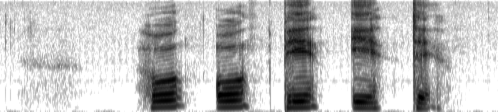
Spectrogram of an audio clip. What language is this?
Norwegian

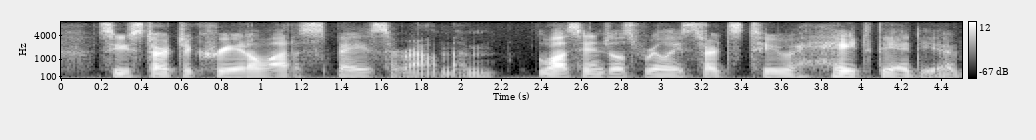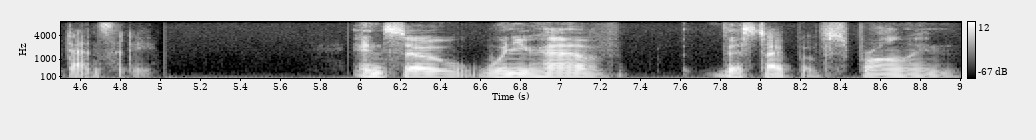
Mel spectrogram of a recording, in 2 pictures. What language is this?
English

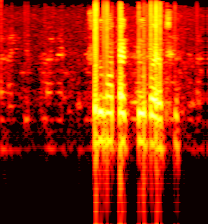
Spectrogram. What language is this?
Bangla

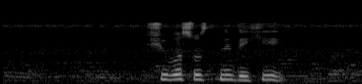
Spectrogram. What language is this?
Nepali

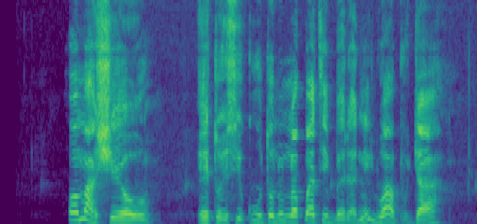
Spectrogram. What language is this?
Yoruba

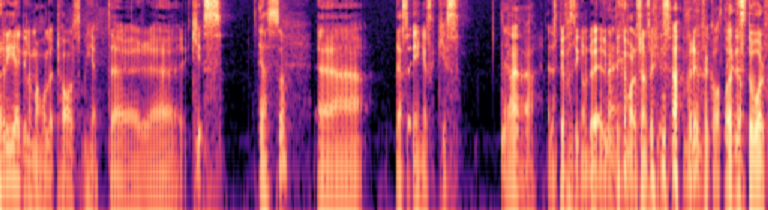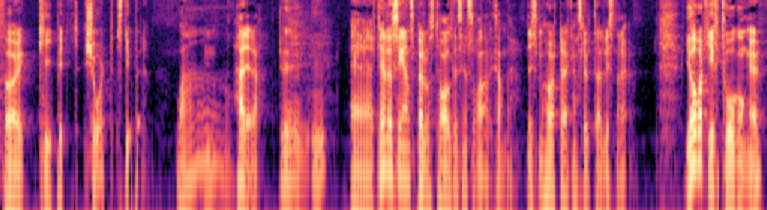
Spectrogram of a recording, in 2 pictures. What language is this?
Swedish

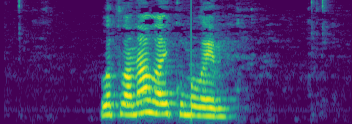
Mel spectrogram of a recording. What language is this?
Mari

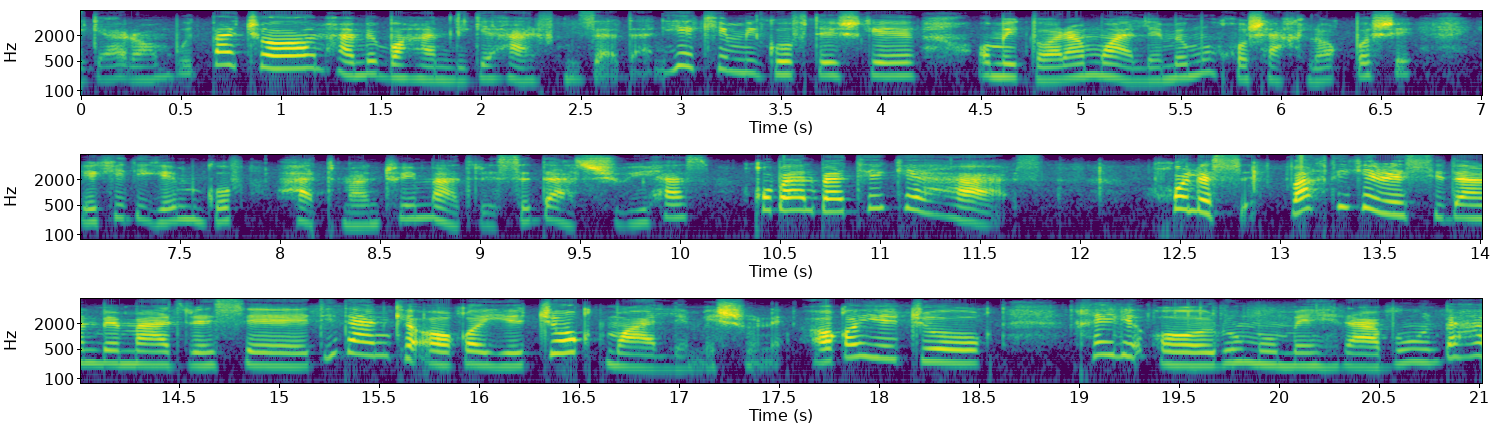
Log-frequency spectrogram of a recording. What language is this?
Persian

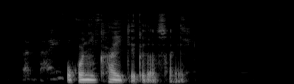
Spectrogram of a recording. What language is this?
Japanese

